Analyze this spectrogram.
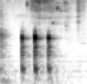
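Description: Three sharp knocks on a house's front door in Virginia in a quick, even rhythm, each with a short woody resonance, fairly loud, with quiet room tone between them.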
